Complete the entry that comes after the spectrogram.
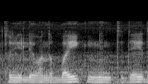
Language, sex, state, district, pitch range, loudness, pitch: Kannada, male, Karnataka, Koppal, 105-115 Hz, -16 LUFS, 105 Hz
